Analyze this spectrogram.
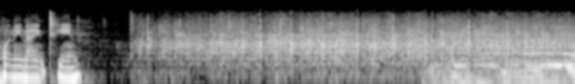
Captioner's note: audience applauds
